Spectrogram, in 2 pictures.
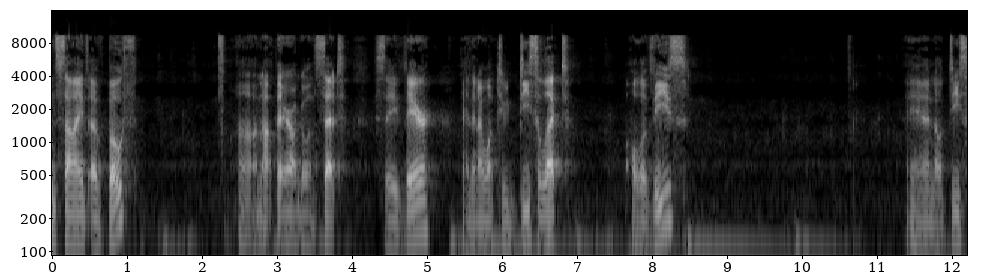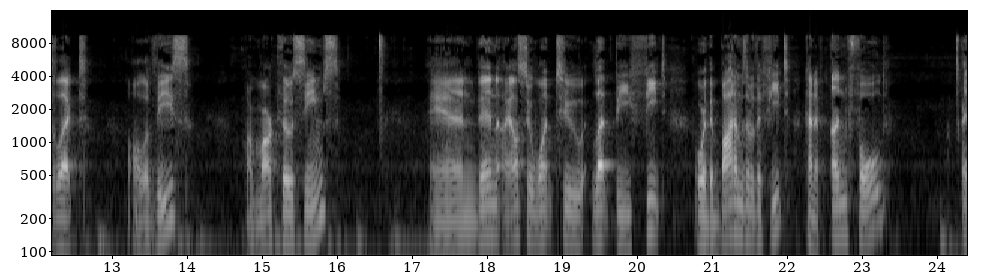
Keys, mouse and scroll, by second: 0.4-1.6 right drag, 1.6-2.6 middle drag, 2.5 ctrl+z, 3.0-4.7 middle drag, 5.0 middle click, 5.3 z, 5.7 b, 6.5 KP_3, 7.1-8.6 middle drag, 8.4 b, 9.9 z, 10.6-12.3 middle drag, 11.5 b, 12.5 click, 12.8 middle click, 13.2-16.5 middle drag, 13.9 ctrl+e, 15.9 a, 16.5-18.1 right drag, 17.0-19.9 middle drag, 17.3 a, 20.7-23.2 middle drag, 24.2 middle click, 24.3-24.4 drag.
